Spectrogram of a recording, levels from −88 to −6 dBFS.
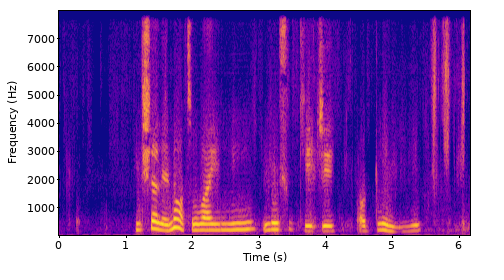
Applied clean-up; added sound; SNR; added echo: neural separator model SepFormer DNS4.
